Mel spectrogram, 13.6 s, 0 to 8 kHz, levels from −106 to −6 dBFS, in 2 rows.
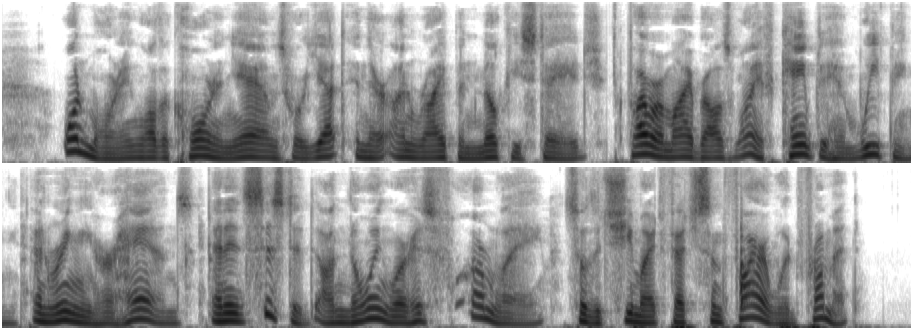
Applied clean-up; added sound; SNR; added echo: neural mask model Resemble Enhance denoiser.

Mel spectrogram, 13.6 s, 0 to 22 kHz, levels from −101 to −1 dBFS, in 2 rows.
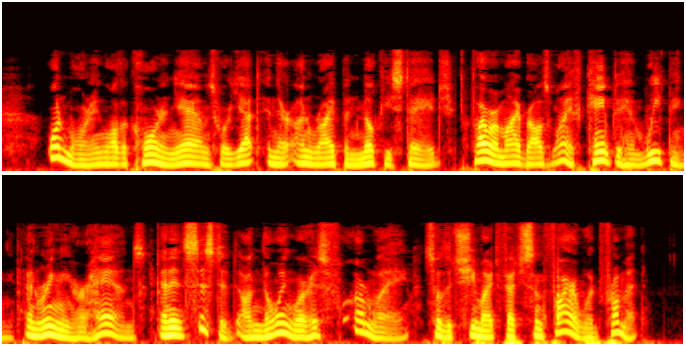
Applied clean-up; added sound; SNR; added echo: none; Tap; 7 dB; none.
